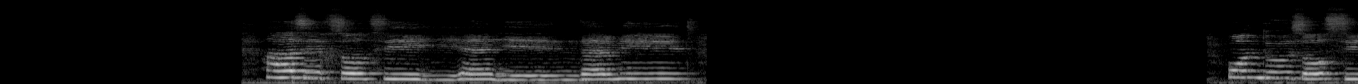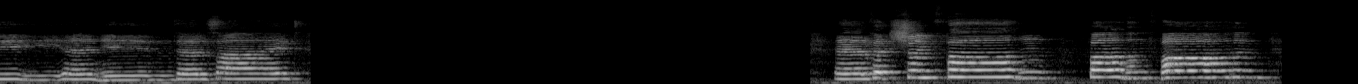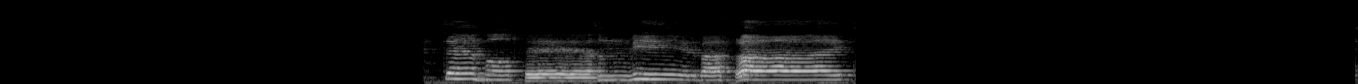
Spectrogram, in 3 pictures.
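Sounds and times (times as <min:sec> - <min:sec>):
tenor voice singing a refrain: 0:02.6 - 0:07.0, 0:12.3 - 0:16.7, 0:21.9 - 0:26.4, 0:31.6 - 0:35.7.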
